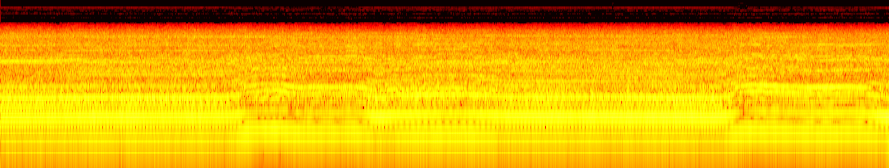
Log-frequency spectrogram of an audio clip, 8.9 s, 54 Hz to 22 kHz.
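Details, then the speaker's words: Chainsaw with its chain filed to 10 degrees, cutting near full revs: the pitch sags as the bar bites the log, and it labours and cuts very slowly, acting like a dull chain. "Remember, we're 10 degrees, but it cuts real slow."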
